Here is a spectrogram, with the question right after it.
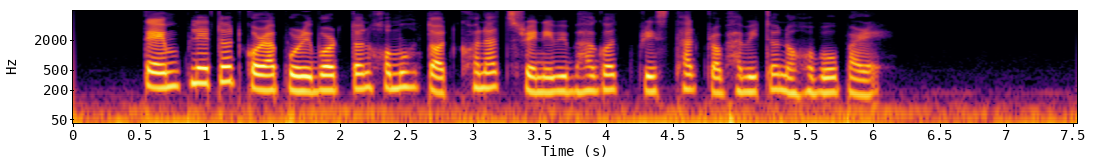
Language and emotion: Assamese, neutral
